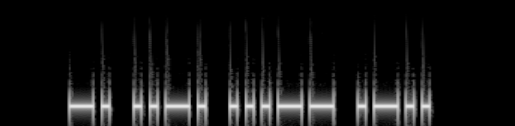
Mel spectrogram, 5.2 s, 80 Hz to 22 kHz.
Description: Morse code, heard as a keyed tone, about 15 wpm, 700 Hz. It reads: NF3L
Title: USA Call Signs - 4 Characters - Repeated 2x - 15wpm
